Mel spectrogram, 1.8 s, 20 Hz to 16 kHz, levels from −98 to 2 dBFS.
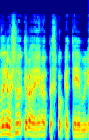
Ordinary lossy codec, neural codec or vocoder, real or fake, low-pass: MP3, 64 kbps; codec, 24 kHz, 0.9 kbps, WavTokenizer, small release; fake; 10.8 kHz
